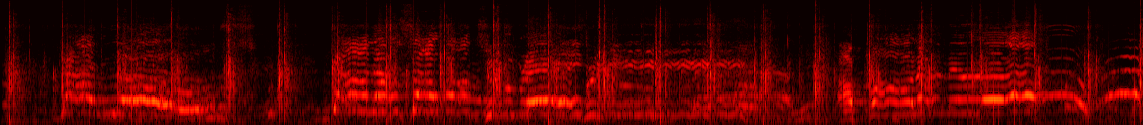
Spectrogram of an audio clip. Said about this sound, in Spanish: El público presente aplaudió, hizo coros y en minutos ese video que acaban de ver estaba en todas partes.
